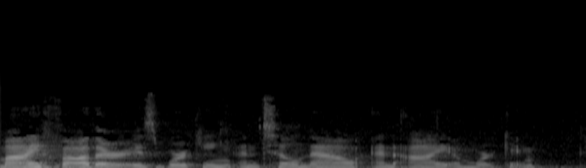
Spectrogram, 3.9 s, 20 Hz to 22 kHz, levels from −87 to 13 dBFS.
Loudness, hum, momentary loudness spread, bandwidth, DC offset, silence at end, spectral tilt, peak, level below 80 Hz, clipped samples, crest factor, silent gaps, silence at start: -42 LUFS; none; 16 LU; 10 kHz; under 0.1%; 0.3 s; -5.5 dB/octave; -22 dBFS; -74 dBFS; under 0.1%; 20 dB; none; 0 s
